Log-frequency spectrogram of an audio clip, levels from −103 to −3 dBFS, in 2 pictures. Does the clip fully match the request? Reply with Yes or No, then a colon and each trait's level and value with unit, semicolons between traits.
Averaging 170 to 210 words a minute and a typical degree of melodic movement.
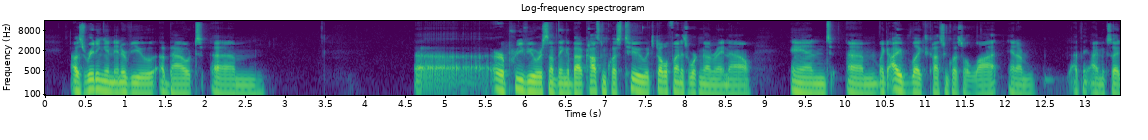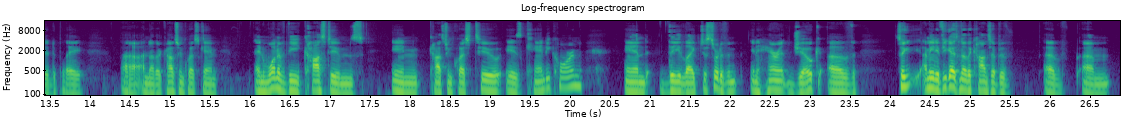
Yes: average, 180 wpm; average, 3.1 semitones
